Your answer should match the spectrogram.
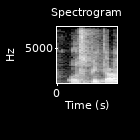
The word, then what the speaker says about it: hospital: Hospital em inglês eu pronuncio hospital, hospital.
